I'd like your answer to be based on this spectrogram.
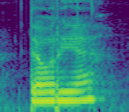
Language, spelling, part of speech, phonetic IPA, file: Czech, teorie, noun, [ˈtɛorɪjɛ], Cs-teorie.ogg
- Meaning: theory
